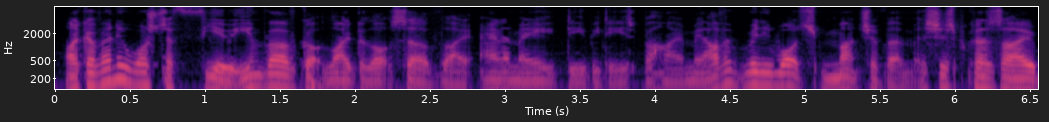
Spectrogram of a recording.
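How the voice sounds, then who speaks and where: Deep-voiced man chatting on stream. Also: lively intonation, fast. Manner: chatty, filler-heavy, slight stutter. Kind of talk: casual livestream chat.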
